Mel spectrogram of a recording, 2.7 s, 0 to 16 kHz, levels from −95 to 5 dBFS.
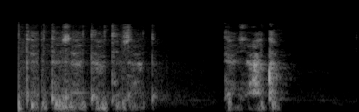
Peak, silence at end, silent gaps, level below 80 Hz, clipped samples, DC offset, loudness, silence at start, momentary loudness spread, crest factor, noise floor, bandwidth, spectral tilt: -16 dBFS; 0.55 s; none; -76 dBFS; under 0.1%; under 0.1%; -41 LUFS; 0.15 s; 18 LU; 30 dB; -84 dBFS; 7.4 kHz; -2 dB/octave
